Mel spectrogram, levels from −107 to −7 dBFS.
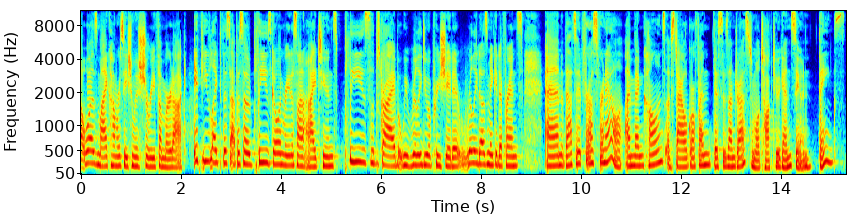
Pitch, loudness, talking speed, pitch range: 205 Hz, -18 LUFS, 220 wpm, 185-235 Hz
